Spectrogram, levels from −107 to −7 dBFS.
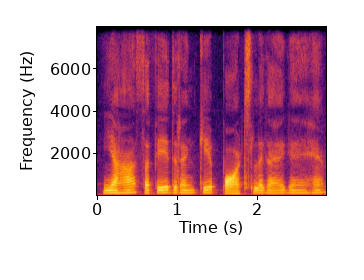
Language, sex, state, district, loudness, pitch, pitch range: Hindi, male, Himachal Pradesh, Shimla, -19 LUFS, 120 Hz, 120-125 Hz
